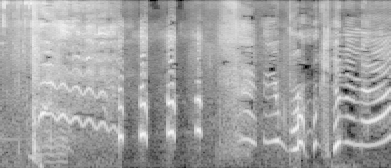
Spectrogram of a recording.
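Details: Dog in a funny-dog compilation giving a long wavering, quavering whine near the start, then a string of short clipped yelps and a final drawn-out warbling howl-like note; no other clear sounds.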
